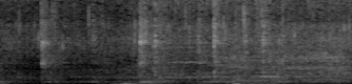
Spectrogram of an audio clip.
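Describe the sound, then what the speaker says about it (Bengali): A little water goes into a cooking pan of frying potol and prawns, a soft close splash and trickle that is quiet and brief against faint kitchen background. "এই যে হালকা একটু জল দিলাম"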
